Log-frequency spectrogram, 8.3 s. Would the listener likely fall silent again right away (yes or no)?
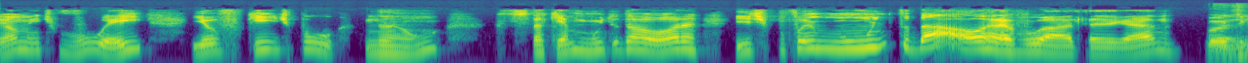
no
